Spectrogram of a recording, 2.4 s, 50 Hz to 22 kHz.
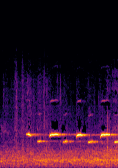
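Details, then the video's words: A tit singing on a branch in a forest at the far end of Akhunskaya Street, Zarechny, on 12 April 2021: clear two-note phrases, a high note dropping to a lower one, repeated about every half second, over soft background hiss. "Синичка 12/04/2021 поёт на ветке в лесу"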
